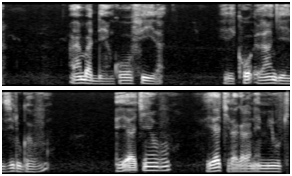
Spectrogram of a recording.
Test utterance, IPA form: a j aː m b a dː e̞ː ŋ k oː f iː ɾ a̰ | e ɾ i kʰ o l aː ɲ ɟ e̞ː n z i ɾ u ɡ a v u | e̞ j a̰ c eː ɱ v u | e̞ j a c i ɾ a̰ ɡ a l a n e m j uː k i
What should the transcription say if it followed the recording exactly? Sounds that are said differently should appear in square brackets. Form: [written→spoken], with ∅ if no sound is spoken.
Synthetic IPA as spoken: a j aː m b a dː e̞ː ŋ k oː f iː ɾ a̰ | e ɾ i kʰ o l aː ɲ ɟ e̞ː n z i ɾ u ɡ a v u | e̞ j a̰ c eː ɱ v u | e̞ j a c i ɾ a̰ ɡ a l a n e m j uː k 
